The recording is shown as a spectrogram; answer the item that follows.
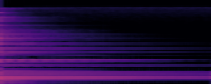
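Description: Intro music: the last strummed chord on an acoustic guitar ringing out and slowly fading.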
